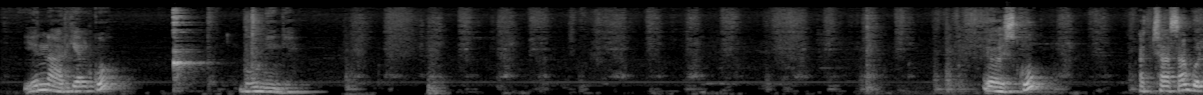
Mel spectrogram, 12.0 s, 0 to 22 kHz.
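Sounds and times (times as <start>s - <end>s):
spatula scraping in dry pan: 3.4s - 12.0s.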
